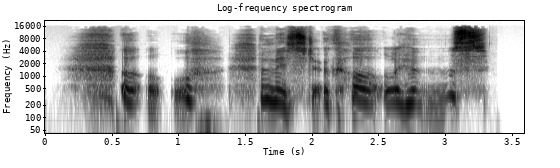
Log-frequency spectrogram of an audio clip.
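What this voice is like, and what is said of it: Doleful, mournful voice. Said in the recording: “In a doleful voice”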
